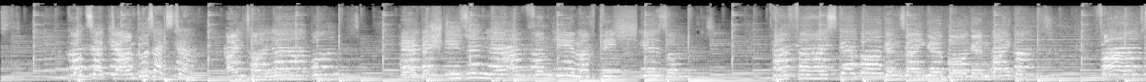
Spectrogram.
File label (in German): hoerspiel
